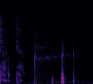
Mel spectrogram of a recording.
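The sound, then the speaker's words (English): A harsh fit of coughing: two strong coughs, then a quick string of shorter, raspier hacks that trail off, with no talking. “Oh, Jesus, more coughing.”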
